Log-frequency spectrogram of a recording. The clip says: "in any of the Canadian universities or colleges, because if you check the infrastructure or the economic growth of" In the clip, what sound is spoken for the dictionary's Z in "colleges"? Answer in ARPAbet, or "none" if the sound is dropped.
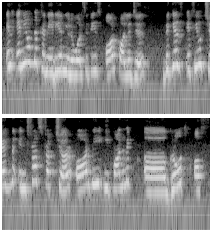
Z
